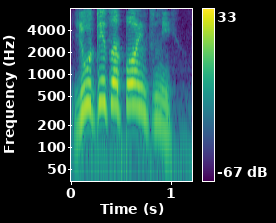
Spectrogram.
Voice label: "Coward", voices Russian

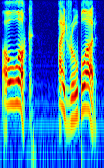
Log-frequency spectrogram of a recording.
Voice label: First blood, voices Mobster

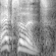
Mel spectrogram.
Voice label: "Excellent", voices; hedgewars

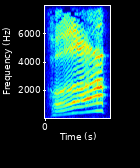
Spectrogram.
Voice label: Firepunch, uk; hedgewars; HedgewarsMobile; Default uk

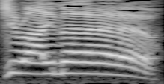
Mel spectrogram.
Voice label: Bungee, Surfer

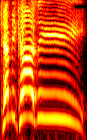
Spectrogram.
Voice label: "Kamikaze", voices; hedgewars

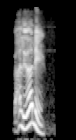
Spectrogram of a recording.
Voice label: Hurry, voices es; hedgewars; Default es

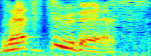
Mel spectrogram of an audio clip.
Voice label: "Yessir", Surfer, voices; hedgewars

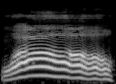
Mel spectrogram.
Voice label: "Whoopsee", British; hedgewars

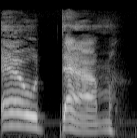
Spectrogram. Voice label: "Bugger", British; hedgewars

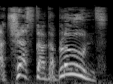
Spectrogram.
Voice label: Reinforcements, voices Pirate

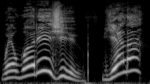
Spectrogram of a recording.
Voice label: HillBilly, Coward; hedgewars

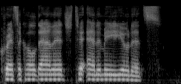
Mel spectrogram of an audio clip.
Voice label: "Brilliant", Robot; hedgewars

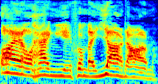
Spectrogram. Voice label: Just you wait, voices, Pirate

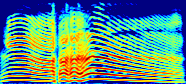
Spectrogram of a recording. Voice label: "Bungee", British; hedgewars

